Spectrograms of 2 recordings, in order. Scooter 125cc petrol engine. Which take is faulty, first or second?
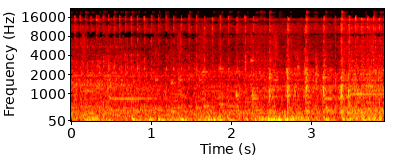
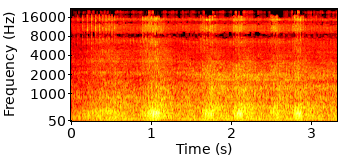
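first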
